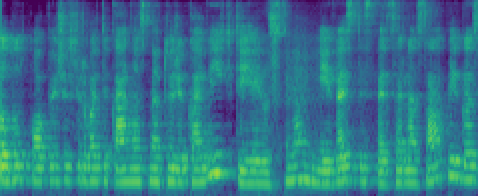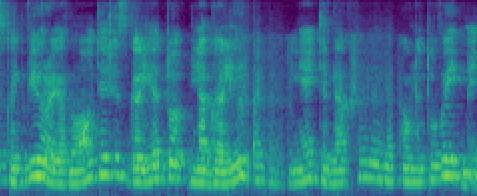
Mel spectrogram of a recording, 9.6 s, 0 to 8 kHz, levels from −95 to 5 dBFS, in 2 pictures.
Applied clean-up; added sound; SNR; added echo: neural mask model DeepFilterNet 3.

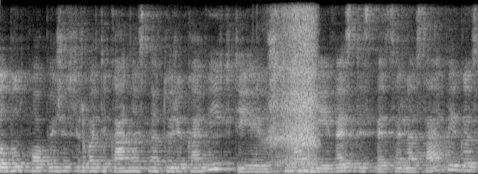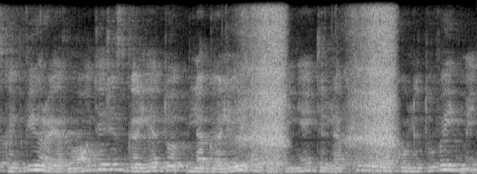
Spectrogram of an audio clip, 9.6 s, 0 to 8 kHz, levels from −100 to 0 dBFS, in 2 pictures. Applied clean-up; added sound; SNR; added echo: none; Breathing; -2 dB; reverberation time 1.0 s.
